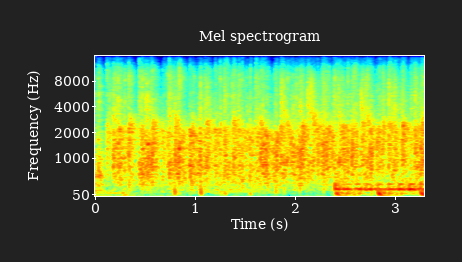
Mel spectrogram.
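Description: A crowd applauds steadily, many hands clapping in a dense, loud wash of sound with no pauses, a faint low hum running underneath toward the end, as guests are thanked for sharing their experience in animation.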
